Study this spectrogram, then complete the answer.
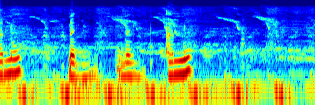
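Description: Pet hen clucking nearby in a large coop, a few short rising clucks in quick succession over faint background noise, with other farm sounds low underneath.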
